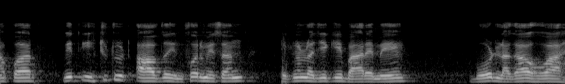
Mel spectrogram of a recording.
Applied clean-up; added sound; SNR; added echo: neural separator model SepFormer DNS4.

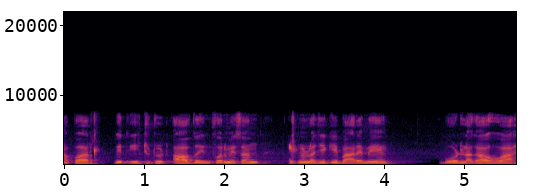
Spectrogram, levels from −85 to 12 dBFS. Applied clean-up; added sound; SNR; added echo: neural mask model Resemble Enhance denoiser.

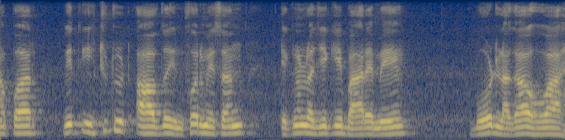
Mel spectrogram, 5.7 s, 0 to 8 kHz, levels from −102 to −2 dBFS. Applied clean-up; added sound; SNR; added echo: none; none; none; none.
